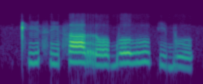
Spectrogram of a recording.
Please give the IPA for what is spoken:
kʰ ĩ˨˦ s ĩ˨ s aː˦ r oː˨ b oː˦ β uː˦ k i˨ b u˨

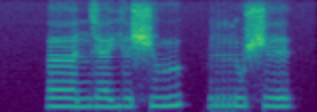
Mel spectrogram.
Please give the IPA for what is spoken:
ɜ n z ɛ j ɪ ʃ ɯ | r u ʃ ɪ

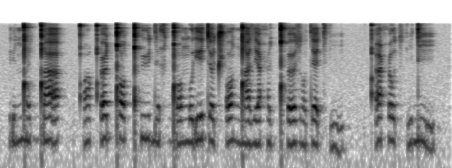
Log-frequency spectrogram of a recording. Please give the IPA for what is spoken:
ɾʲ ə̤ ŋ͡ǃ ɛ̤ ɡ͡ǃ a | qʼ ɔ̤ qʼ y ǃ ɔ ǃʰ y d ɛ̤ x ɡ͡ǃ ɔ ŋ o ɾʲ e t œ t͡ʃʼ ɔ ŋ͡ǃ a z e ħ i̤ ǃʰ œ z ɔ̤ t ɛ t͡sʼ i̤ | qʼ e ħ o t͡sʼ i̤ d i

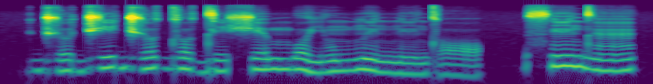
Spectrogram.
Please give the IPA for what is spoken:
d͡ʒ o˧ d͡ʒ i˦ d͡ʒ o˦ d o˦˨ d i˧ ʃ e˦ m o˦˨ j ũ˨˦ m ĩ˦˨ n ĩ˨ d ɔ˨ | s ĩ˦ d ɛ̃˧

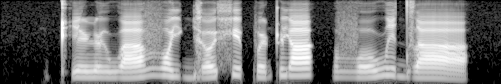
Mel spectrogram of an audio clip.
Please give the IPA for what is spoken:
kʼ i ɳ ɨ w a v ɔ j ɡʲ ɔ xʲ ɛ p ɘ ʈ j a | v o w i d l a

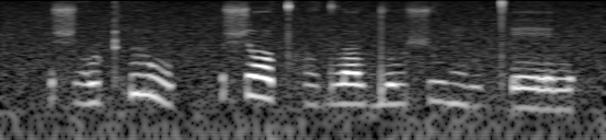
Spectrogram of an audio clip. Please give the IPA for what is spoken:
ʃ ɔ̤ w ʈʰ ɯ w | ʃ ɔ tʰ ɔ̤ d l ɔ l d u l ʃ ṳ m ṳ tʼ e l

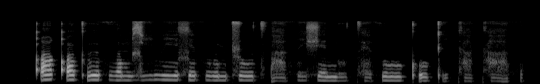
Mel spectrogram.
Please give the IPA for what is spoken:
qʼ ɛ qʼ u kʼ ɯː θ ð ʌ m ʑ i̤ β iː ɬ i θ β ɯ m ʈ͡ʂ uː t͡sʼ a̤ θ i̤ ʃ e n ṳ tʰ ɛ̤ θ uː kʼ u kʼ i̤ kʰ a̤ kʰ a̤ θ

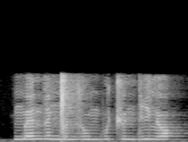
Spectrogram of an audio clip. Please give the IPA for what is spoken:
ŋ͡m ɛ n d ɛ ŋ͡ǀ ɘ n z u m b u t͡ʃ ʉ n d i lʲ ɔ

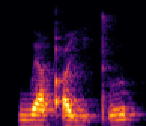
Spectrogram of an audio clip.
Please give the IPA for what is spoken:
w ɛ˧ qʼ ʊ˧ ʎ ə̰˩ tʼ ʊ˧˥

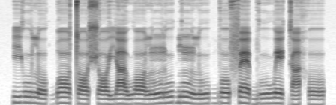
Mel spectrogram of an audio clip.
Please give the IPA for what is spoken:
j u˧ l o˨ ɡ͡b ɔ˧ t ɔ˨ ʃ ɔ˨ j a˨ w ɔ˨ l ũ˨˦ ɾ u˦ ɡ ũ˦˨ l u˨˦ b o˦ f ɛ˦˨ b u˨˦ w e˦˨ k a˨˦ h o˧

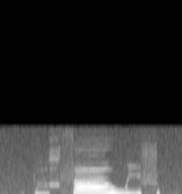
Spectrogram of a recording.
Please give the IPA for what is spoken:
p a̤ χ s aː w i ɬ

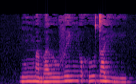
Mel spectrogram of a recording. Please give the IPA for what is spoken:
ɡʷ ũ˨ ŋ m ã˨ b a˨ l uː˨ v e˦ ɲ o˦˨ h uː˦ d a˦ j iː˨

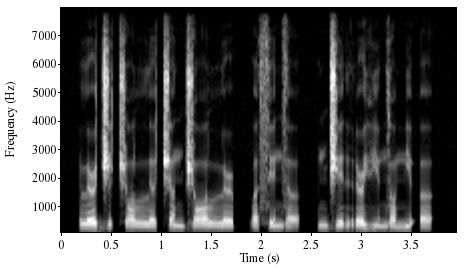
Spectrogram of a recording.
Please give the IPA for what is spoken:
l ə˞ d͡ʒ ɪ t͡ʃ ɔ lː ə t͡ʃ ʌ n d͡ʒ ɔ lː ə˞ pː ʌ s ɪ n z ʌ | n d͡ʒ ɪ r ə˞ vʲ ə˞ n z ɔ mʲ ə ʔ ʌ

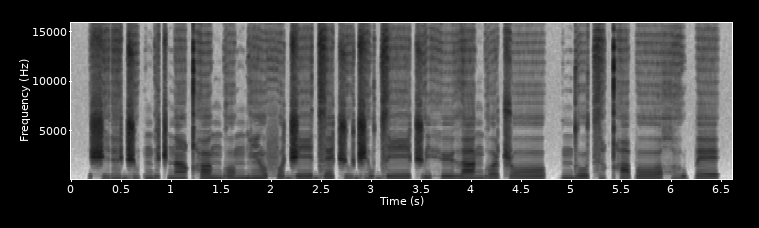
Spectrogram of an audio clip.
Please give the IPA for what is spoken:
ʃ i̤ ɾ ɛ̤ d͡ʒ o̤ p ŋ ɡ ɛ t͡ʃ n ã ə̯ qʰ u ŋ ɡ o ŋ ɡ ĩ ʊ̯ f o d͡ʒ iː d͡z e t͡ʃ ṳ d͡ʒ ɛ̤ w d͡z iː t͡ʃ ṳ j h yː ð a ŋ ɡ o ə̯ ʈ͡ʂ oː | n d u t͡s i̤ qʰ a p oː χ o̤ w p e

